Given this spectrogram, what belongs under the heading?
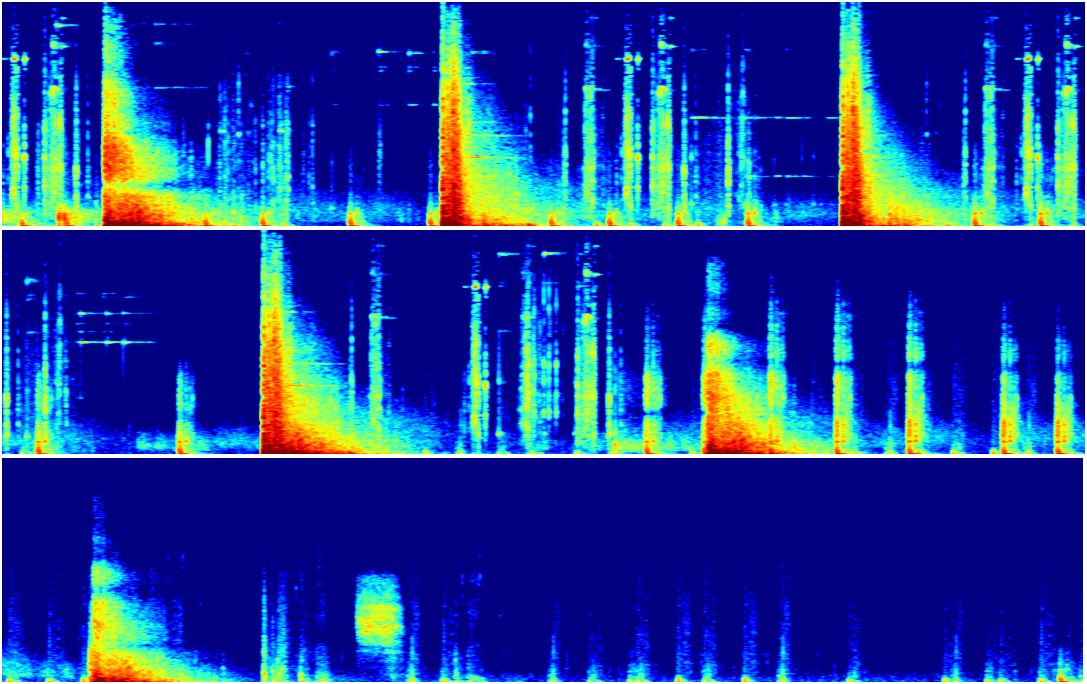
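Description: Gunfire in an online shooter game rings out in repeated loud bursts and single shots, some near and some farther off, spread across a long stretch with short silent gaps between volleys.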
